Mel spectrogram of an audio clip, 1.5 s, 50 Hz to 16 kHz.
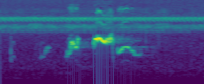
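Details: Old Red-whiskered bulbul with red eye-rims on both sides, a decoy bird for trapping, 15 June 2018; short soft notes lead into three loud slurred whistles, the middle one strongest, against constant high-pitched insect buzzing.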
